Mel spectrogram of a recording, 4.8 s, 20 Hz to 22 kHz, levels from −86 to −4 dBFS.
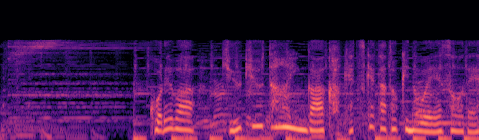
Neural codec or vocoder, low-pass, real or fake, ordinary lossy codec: none; none; real; none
